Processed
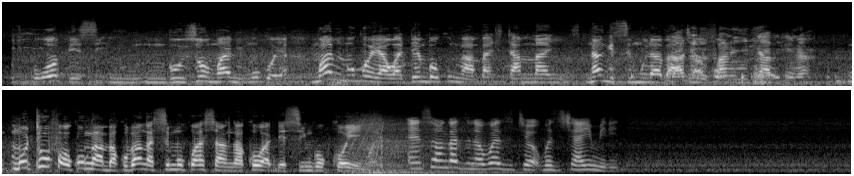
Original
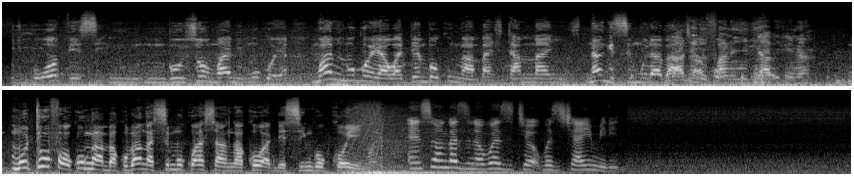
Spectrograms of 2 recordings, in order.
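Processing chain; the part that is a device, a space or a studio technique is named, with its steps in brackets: kitchen radio (cabinet simulation 160–4200 Hz, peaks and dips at 200 Hz +9 dB, 300 Hz -8 dB, 450 Hz +7 dB, 1.4 kHz +4 dB, 2.6 kHz -6 dB); tilt shelf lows -4 dB, about 670 Hz

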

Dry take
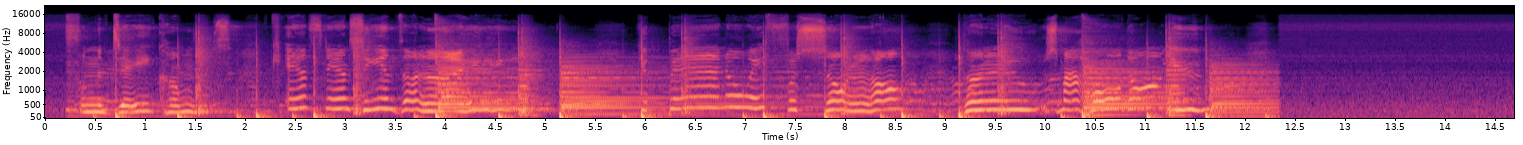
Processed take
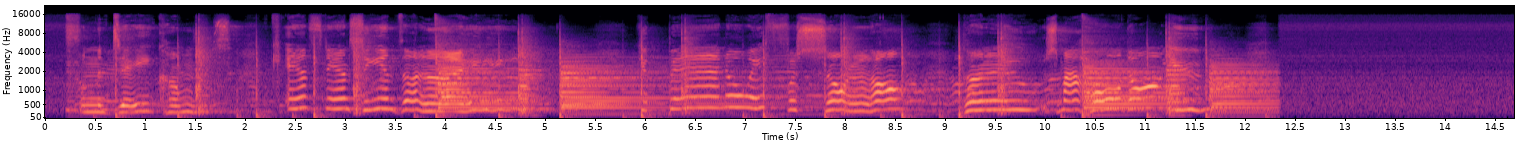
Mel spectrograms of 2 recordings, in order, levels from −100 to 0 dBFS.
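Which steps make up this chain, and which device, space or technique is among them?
filter by subtraction (in parallel: low-pass 1.3 kHz 12 dB/octave + polarity flip)

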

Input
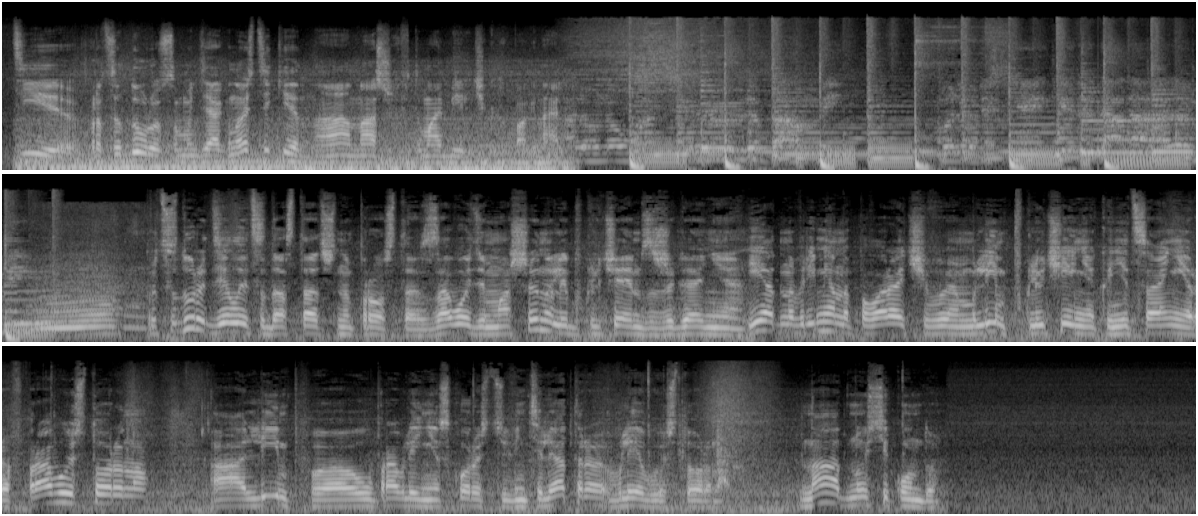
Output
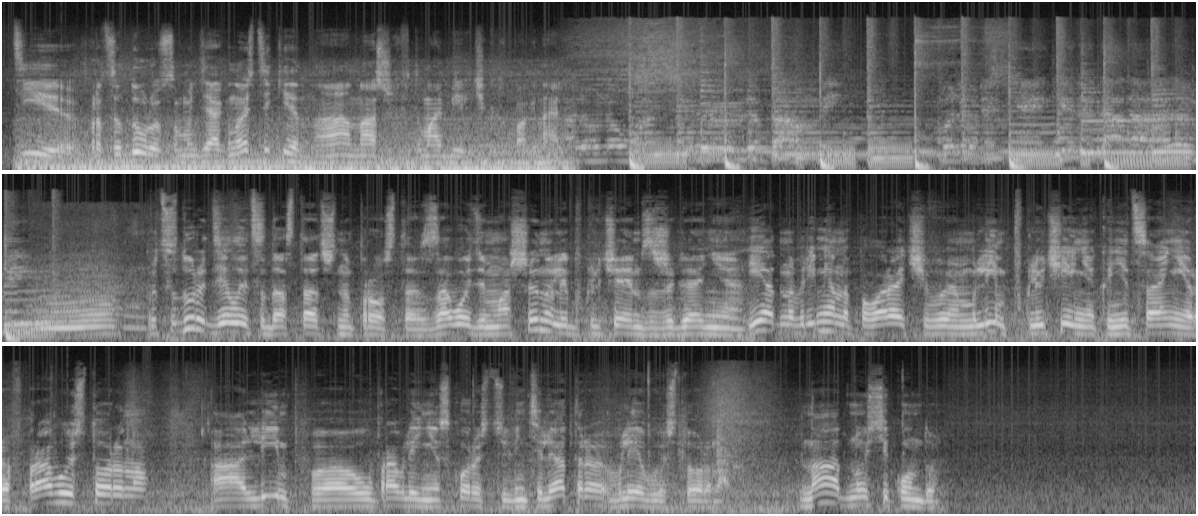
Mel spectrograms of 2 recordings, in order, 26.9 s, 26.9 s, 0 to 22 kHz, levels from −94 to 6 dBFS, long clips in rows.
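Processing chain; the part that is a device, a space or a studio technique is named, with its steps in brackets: vinyl LP (wow and flutter 15 cents; crackle 38 per s -33 dBFS; pink noise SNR 37 dB); trim +6 dB

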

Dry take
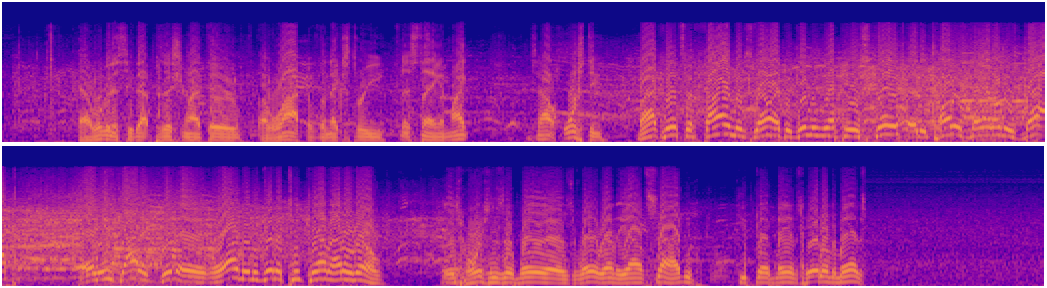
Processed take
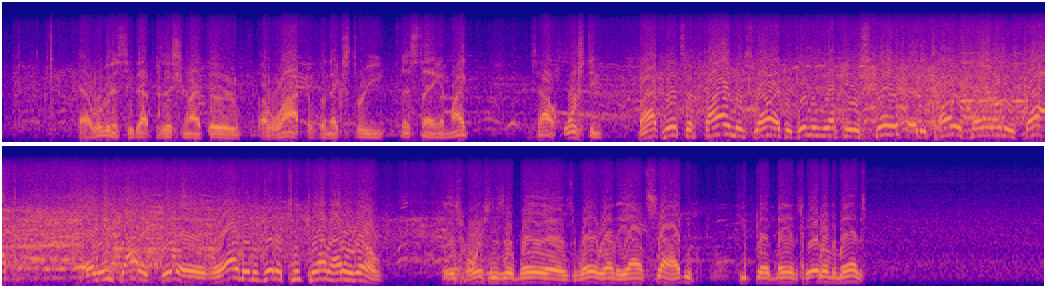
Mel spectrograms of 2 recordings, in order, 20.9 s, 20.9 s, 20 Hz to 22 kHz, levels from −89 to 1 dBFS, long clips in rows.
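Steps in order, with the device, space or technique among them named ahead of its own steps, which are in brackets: early wireless headset (high-pass 220 Hz 24 dB/octave; CVSD coder 64 kbps)

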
